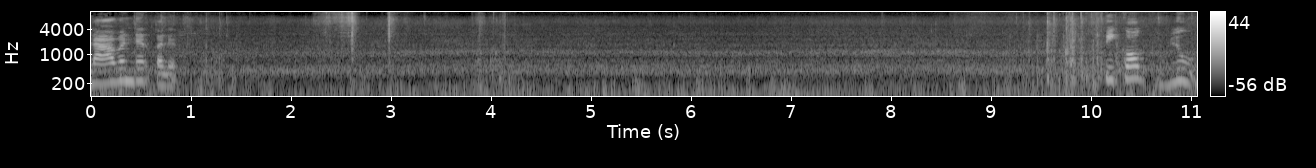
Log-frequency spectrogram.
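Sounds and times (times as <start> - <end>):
faint hiss: 4.9 - 11.0.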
